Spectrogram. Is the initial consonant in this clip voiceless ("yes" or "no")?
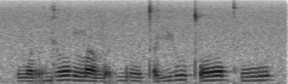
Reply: no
